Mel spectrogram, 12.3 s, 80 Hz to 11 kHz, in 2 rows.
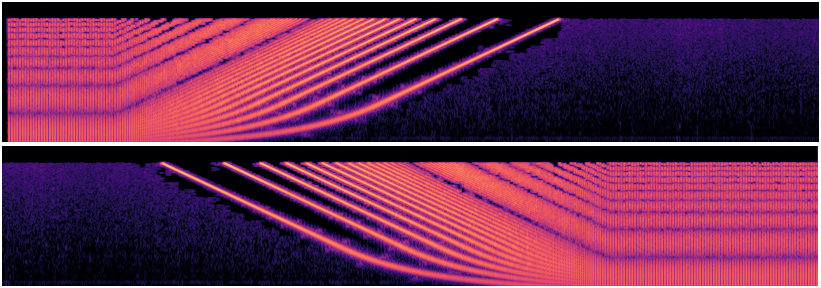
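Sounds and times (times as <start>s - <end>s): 
pulse wave sweep: 0.1s - 4.2s, 7.4s - 12.2s.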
